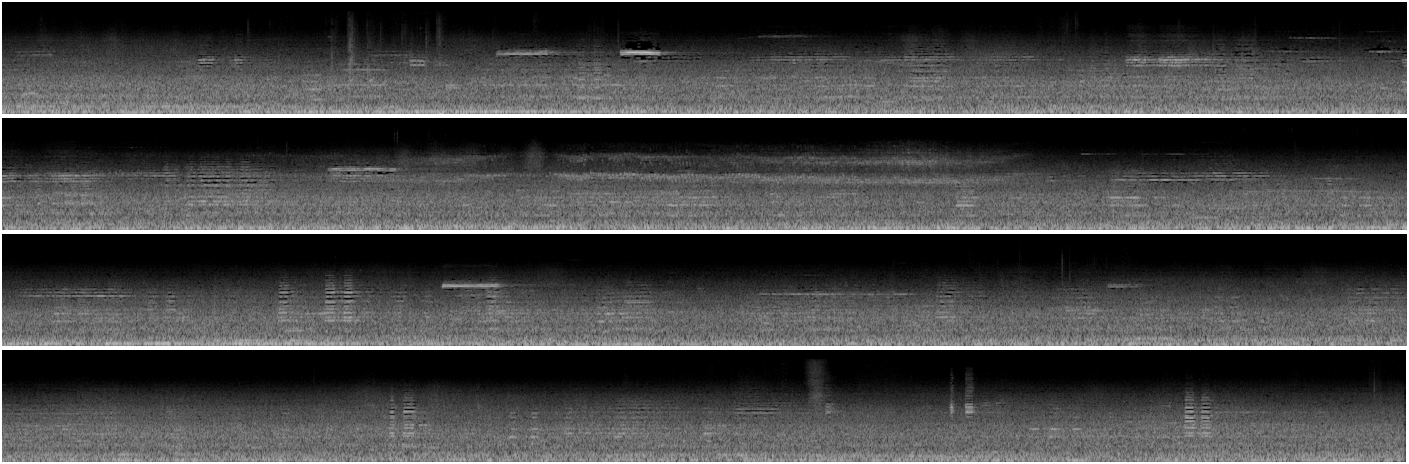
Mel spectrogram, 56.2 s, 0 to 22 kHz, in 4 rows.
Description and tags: skyline Middle East distant traffic horn honks and city haze02 +sandy steps crowd presence, whistle cop, and distant car squeal middle Gaza 2016
horn, city, haze, Middle, traffic, distant, honks, East, skyline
